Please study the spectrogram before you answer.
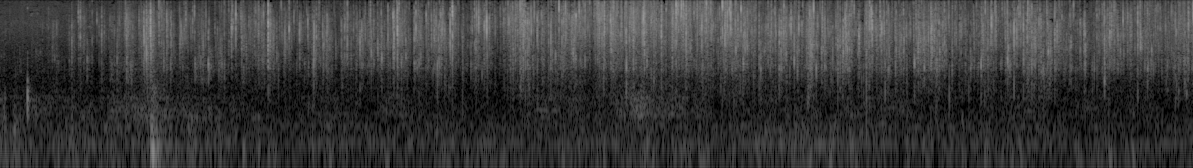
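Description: A thin, flexible sheet of clear plastic bubble wrap with hollow air bubbles, held in both hands in front of the face, is crumpled and rubbed together with the fingers. It makes a steady, bright crinkling and crackling that runs the whole clip, with one louder snap near the two-second mark.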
